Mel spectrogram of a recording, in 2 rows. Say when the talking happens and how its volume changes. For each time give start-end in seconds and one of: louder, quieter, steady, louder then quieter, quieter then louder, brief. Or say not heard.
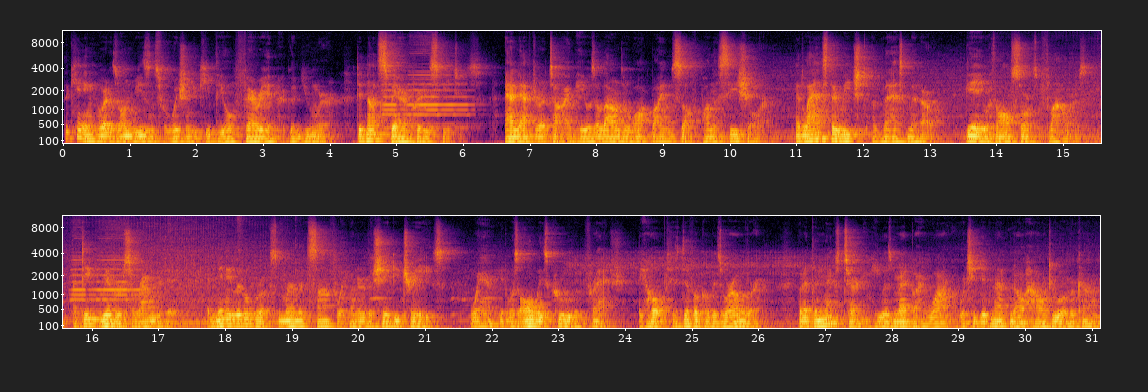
0.0-31.0 steady.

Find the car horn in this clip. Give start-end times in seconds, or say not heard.
4.8-6.2, 15.7-16.8.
